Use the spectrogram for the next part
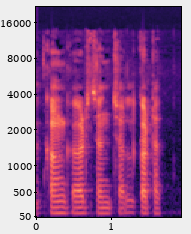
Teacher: तो ये याद रखना नाक से अधिक हवा निकलती है इनमें और मुख से कम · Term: अनुस्वार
